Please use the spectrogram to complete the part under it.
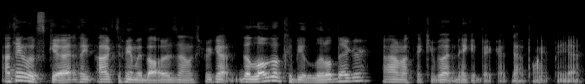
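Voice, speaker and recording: Male vlogger, a bit low-pitched, casual and hesitant, restarting sentences often. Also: rapid-fire. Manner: rambling, hesitant, many fillers and restarts. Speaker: channel host rating paint schemes. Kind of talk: casual reaction commentary.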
